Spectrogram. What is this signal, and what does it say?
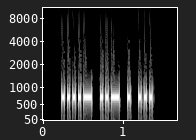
Morse code, heard as a keyed tone, about 36 wpm, 700 Hz. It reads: 4UES
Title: Four Challenging Letter-Number Combinations 35wpm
